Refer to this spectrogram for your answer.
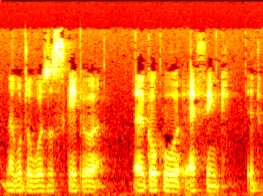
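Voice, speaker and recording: German accent, moderate pace and audible room echo. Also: man. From Germany. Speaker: animator streamer. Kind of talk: live stream tutorial. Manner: halting, many fillers.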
